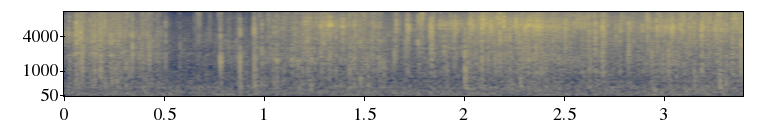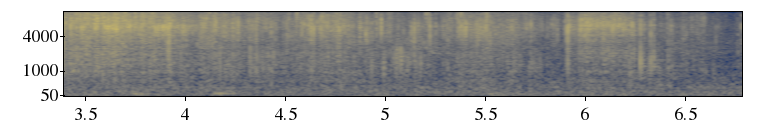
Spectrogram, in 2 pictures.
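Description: Yellow, orange and blue dried soap curl roses, rolled into thin dry rings and resting on a dark mat, are squeezed and crushed by hand into flakes. A dense, bright crunching and crinkling runs through the clip with many sharp crackles and no low rumble, swelling and easing in waves as the curls break apart.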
